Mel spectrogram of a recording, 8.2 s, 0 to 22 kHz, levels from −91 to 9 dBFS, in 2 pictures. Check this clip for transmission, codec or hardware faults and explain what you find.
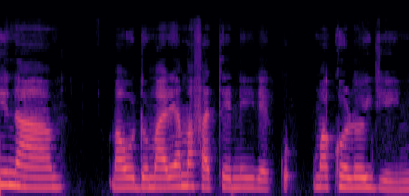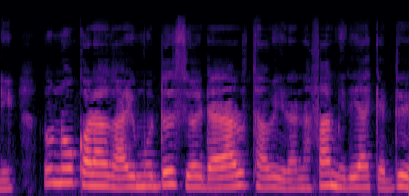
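One fault is present across the entire speech recording, and it most likely comes from HE-AAC compression. The damage is plainly audible from start to finish, with sibilants sounding gritty and metallic. The cause is likely spectral band replication. Only the lower spectrum is truly coded, and the treble is patched in by copying lower bands upward under a coarse envelope, which fits a low bitrate around 20 kbps. On a spectrogram, the upper band looks blocky and smeared, its harmonics fail to continue across the crossover, and nothing appears above 14.9 kHz.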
